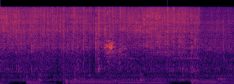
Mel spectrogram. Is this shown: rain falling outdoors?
no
